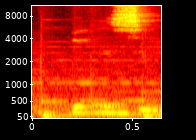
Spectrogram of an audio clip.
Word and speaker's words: busy: senão ninguém vai entender a palavra é que se pronuncia como busy então busy ocupado nós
